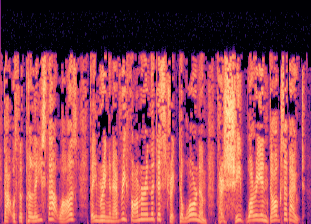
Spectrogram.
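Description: High farm missus, all in a flap, broad dialect. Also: male voice, animated, moderate pace, a bit bright, husky, no room sound, full character voice. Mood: worried. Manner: broad rural dialect, breathless busy chatter. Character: fussing country farmer's wife, middle-aged, chatty.

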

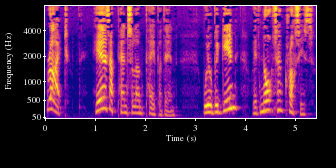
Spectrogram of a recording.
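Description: A woman's voice: lowish voice, very animated, slow pace, breathy edge, pitched above the performer's own voice, heavily acted. A woman voicing a bossy, triumphant little girl in a children's storybook, with emphatic, insistent delivery. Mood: eager, bossy.

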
